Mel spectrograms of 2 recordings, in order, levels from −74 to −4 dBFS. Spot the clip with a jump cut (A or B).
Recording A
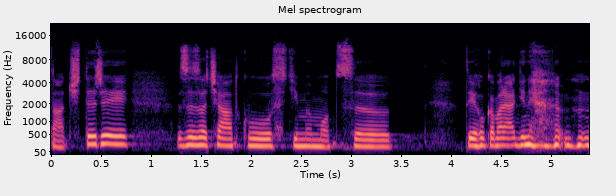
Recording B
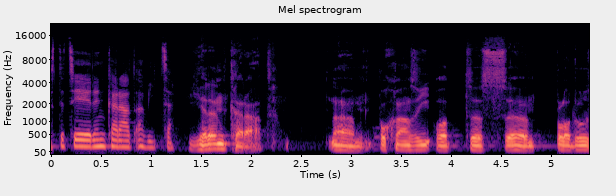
B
